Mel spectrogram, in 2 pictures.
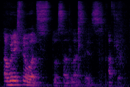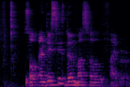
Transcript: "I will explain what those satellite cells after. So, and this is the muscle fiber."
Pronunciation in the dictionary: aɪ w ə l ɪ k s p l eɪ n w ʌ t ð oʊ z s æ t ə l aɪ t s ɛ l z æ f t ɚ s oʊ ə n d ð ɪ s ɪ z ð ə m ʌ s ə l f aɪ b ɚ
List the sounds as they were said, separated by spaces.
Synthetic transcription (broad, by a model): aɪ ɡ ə n ɪ k s p l eɪ n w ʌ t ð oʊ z s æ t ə l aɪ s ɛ z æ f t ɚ s oʊ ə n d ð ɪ s ɪ z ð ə m ʌ s ə l f aɪ b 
